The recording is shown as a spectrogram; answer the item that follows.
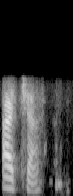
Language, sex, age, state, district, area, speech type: Marathi, female, 18-30, Maharashtra, Akola, urban, conversation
